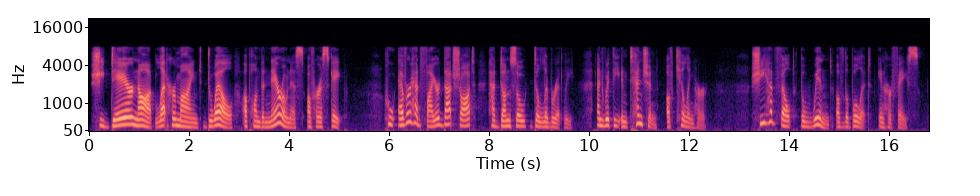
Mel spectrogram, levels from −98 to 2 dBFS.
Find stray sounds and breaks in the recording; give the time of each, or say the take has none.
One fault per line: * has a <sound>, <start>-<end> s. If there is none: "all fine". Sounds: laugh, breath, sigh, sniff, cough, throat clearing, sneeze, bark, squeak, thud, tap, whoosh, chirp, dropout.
all fine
